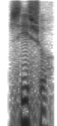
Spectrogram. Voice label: good sense, galician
